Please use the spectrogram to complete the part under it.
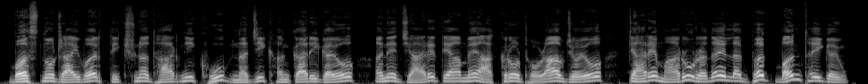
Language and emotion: Gujarati, fearful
